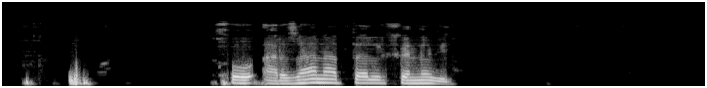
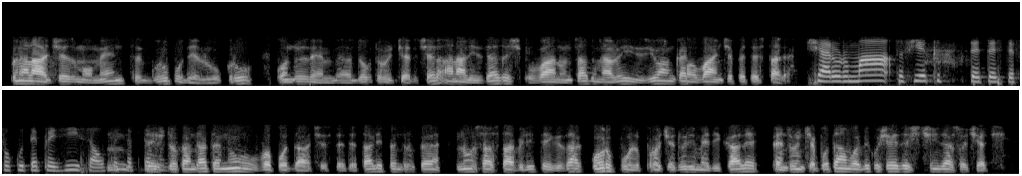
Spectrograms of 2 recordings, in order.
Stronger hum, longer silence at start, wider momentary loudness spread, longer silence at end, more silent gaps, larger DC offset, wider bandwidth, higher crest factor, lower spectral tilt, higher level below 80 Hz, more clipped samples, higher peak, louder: neither; about the same, 0.2 s vs 0.1 s; first, 14 LU vs 8 LU; first, 2.5 s vs 0.15 s; first, 1.45-1.67 s vs none; neither; first, 8.2 kHz vs 4.2 kHz; about the same, 16 dB vs 20 dB; first, -8 dB/octave vs -4 dB/octave; first, -54 dBFS vs -70 dBFS; neither; first, 0 dBFS vs -4 dBFS; first, -14 LUFS vs -25 LUFS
